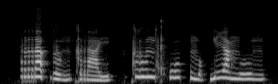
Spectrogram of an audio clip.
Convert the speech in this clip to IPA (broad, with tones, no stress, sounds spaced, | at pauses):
r a˥˩ p̚ l ɯ˩˦ ŋ k r a˨˩ j | k l u˥˩ n kʰ w u˦˥ k̚ m o˨˩ k̚ j i˥˩ a̯ ŋ uː˧ ŋ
